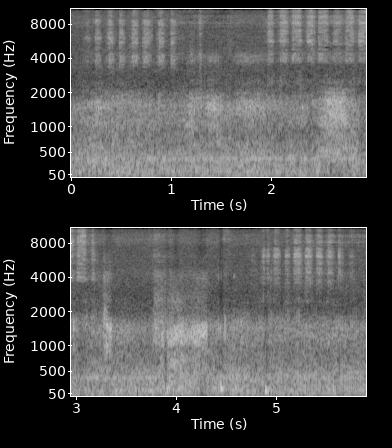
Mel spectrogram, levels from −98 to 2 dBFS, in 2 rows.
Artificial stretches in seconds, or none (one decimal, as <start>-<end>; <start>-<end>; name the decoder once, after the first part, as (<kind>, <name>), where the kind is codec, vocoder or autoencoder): 1.1-1.6 (vocoder, Vocos); 5.2-5.9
